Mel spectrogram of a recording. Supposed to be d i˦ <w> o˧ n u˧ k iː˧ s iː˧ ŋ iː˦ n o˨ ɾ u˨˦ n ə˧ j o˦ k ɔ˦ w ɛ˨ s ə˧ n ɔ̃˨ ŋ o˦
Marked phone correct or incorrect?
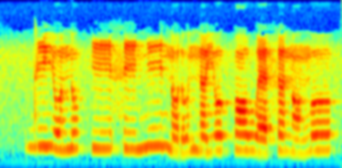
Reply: incorrect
